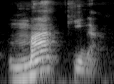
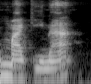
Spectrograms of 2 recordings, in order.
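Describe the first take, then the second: First: The stress is on the first syllable. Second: The stress is on a later syllable. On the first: The speaker calls it right. "la fuerza está en la primera A" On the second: The speaker calls it wrong. "Tampoco decimos máquina, mucho menos"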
